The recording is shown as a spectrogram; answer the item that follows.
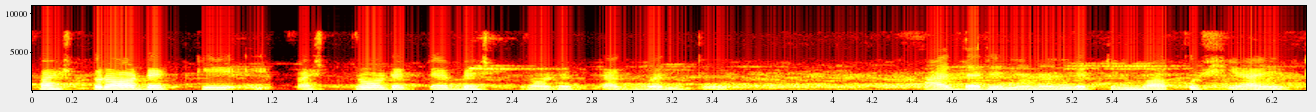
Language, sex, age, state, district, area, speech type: Kannada, female, 45-60, Karnataka, Kolar, rural, spontaneous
